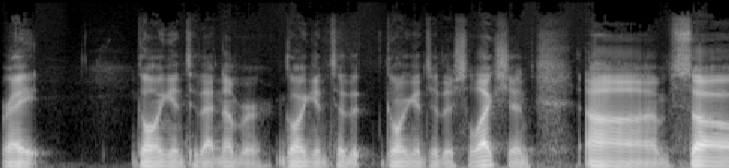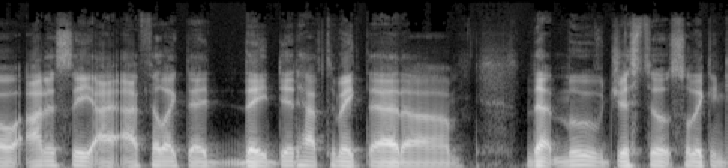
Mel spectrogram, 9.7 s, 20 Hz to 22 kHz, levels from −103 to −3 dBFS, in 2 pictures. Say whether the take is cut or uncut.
uncut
